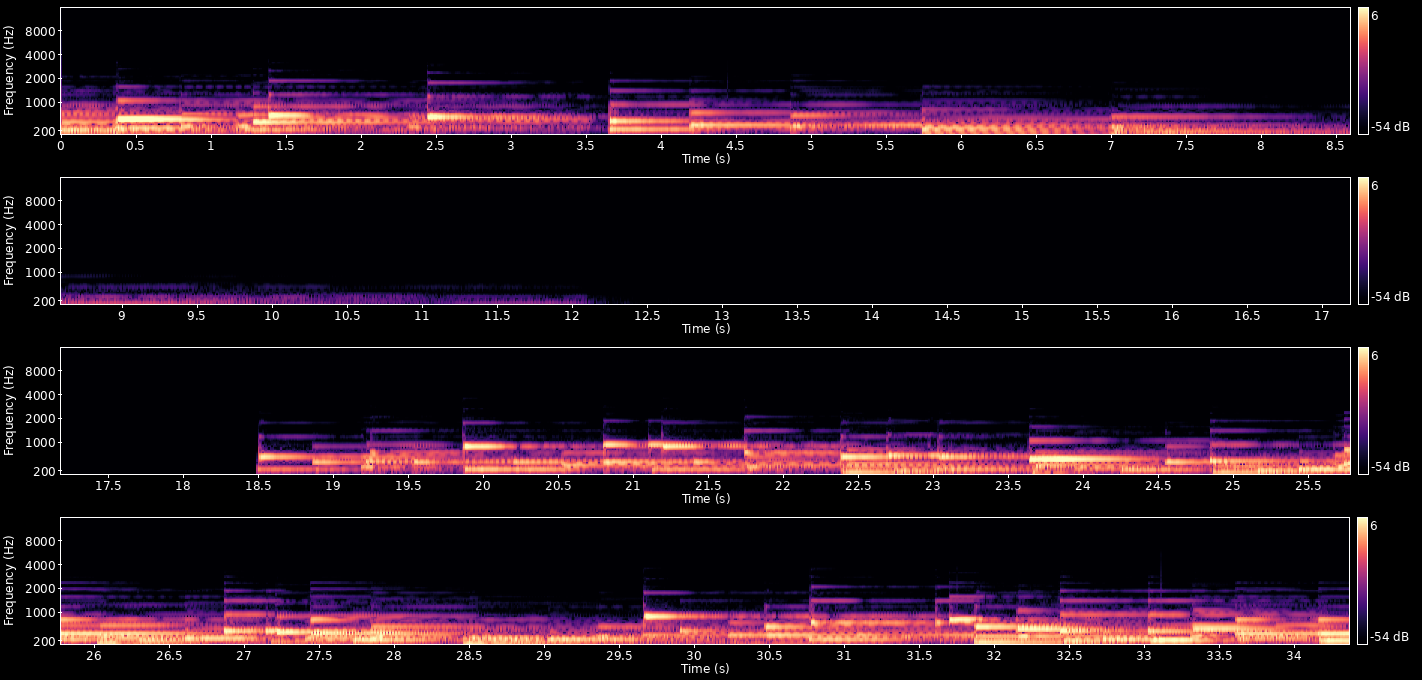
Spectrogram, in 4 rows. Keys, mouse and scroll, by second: 6.9 scroll down 1, 11.1-12.5 scroll down 1, 14.0-15.2 scroll down 1, 16.4 middle click, 16.9-17.4 scroll up 1, 18.6 scroll down 1, 19.0 middle click, 19.9-20.3 scroll up 1, 21.8 ctrl+v, 22.8 typing, 23.5 Return, 25.8 typing, 26.2 Return, 28.3 middle click, 30.3-32.1 scroll up 1.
